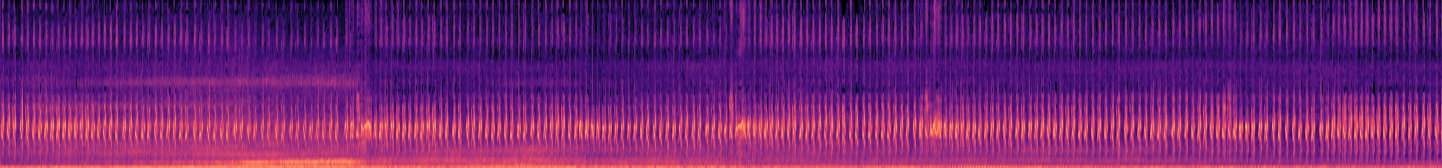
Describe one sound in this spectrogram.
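Kingfisher nestlings beg with rapid ticking calls.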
